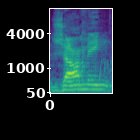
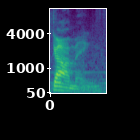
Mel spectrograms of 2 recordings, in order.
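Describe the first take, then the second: First: The name is said the Mandarin way. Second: The name is said the Cantonese way. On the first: "Jaming is the Mandarin pronunciation" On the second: "the Cantonese pronunciation is Gaming"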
